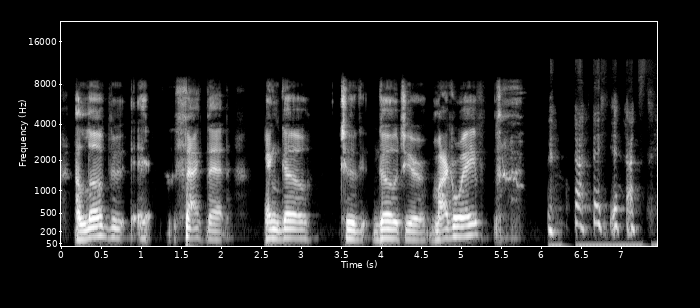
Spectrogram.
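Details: Aphasia affecting expressive language after a stroke in an adult male survivor, recovering with speech therapy.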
